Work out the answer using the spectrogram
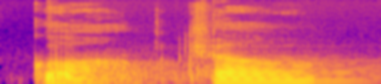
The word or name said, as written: Guangzhou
